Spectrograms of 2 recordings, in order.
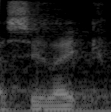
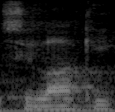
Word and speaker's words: Sulake: It's an official one by Sulake, or Sulaki as it's actually pronounced.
